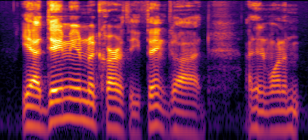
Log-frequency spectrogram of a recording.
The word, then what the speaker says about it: Damian McCarthy: Is it Damian McCarthy? Yeah, Damen McCarthy. Thank god I didn't want to be misrepresenting this guy by saying his name wrong.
